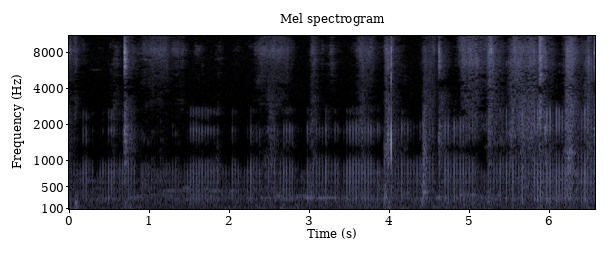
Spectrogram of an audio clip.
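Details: Soft, close purring from a pet cat: a continuous low throbbing rumble, quiet at first and growing slightly fuller toward the end, with a few faint rustles over it.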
